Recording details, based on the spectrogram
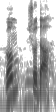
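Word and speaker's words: گمشدہ: गुमशुदा, शुदा के शदा नहीं, शुदा। गुमशुदा दुरुस्त।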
